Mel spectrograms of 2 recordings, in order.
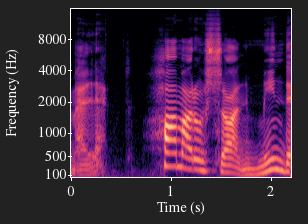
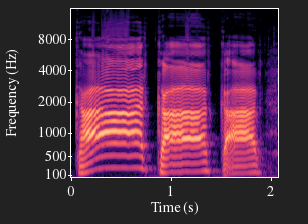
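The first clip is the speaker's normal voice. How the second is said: cawing crow; 6 dB louder, much slower than usual. A narrator's reading. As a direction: caw like an old crow on a treetop. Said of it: "károgott a fa tetején a varjú".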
